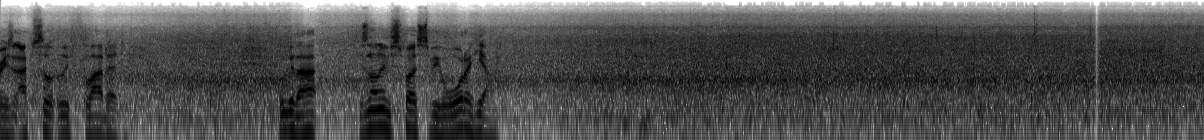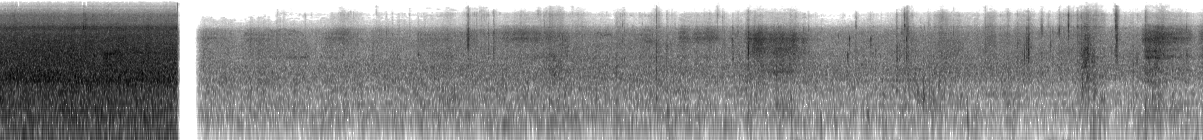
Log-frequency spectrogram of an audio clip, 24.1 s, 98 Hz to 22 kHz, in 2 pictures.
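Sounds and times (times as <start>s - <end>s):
fast-flowing river water rushing: 0.0s - 13.8s.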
